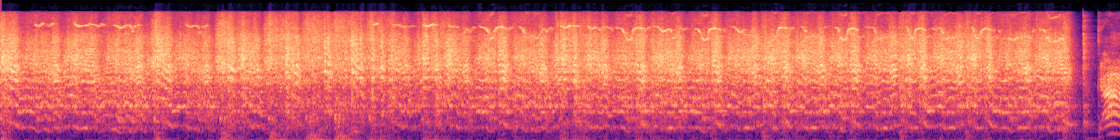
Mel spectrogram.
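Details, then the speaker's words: Wasteland project car (Outrider Interceptor), first start attempts: steady fast cranking with uneven, ragged firing and some smoke, never catching; owner suspects a fuel issue and an empty carburetor bowl needing filling. "close man I can hear it trying man it's a damn fuel issue I can tell we getting some smoke in here things is happening"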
